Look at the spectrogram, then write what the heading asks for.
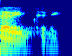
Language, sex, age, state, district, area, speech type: Tamil, male, 60+, Tamil Nadu, Sivaganga, urban, conversation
